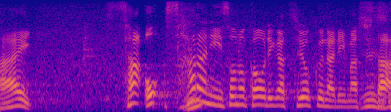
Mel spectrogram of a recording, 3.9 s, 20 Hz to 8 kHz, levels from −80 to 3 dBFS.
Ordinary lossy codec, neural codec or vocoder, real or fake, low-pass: none; none; real; none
